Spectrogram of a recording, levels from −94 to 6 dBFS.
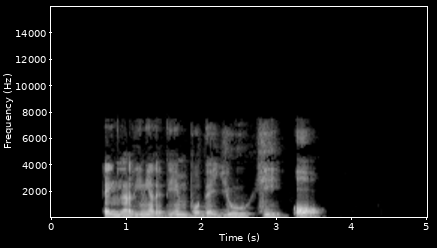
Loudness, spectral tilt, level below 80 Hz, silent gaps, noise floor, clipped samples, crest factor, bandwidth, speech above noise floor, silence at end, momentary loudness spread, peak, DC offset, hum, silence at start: -22 LUFS; -6.5 dB/octave; -62 dBFS; none; under -90 dBFS; under 0.1%; 22 dB; 7.6 kHz; over 69 dB; 1.45 s; 10 LU; -2 dBFS; under 0.1%; none; 0.7 s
